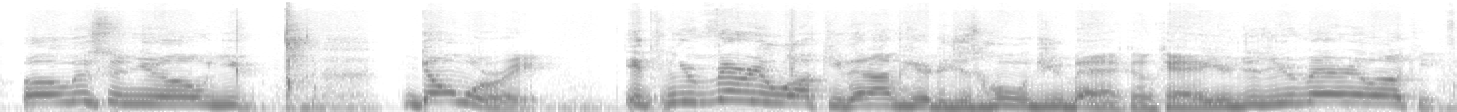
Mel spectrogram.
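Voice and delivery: high, put-on condescending voice; smug chancellor. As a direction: talk down to a rival in a high voice. Doctor Phil character taunting the queen.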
